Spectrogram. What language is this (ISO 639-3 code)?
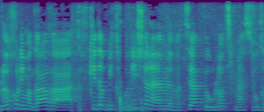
heb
